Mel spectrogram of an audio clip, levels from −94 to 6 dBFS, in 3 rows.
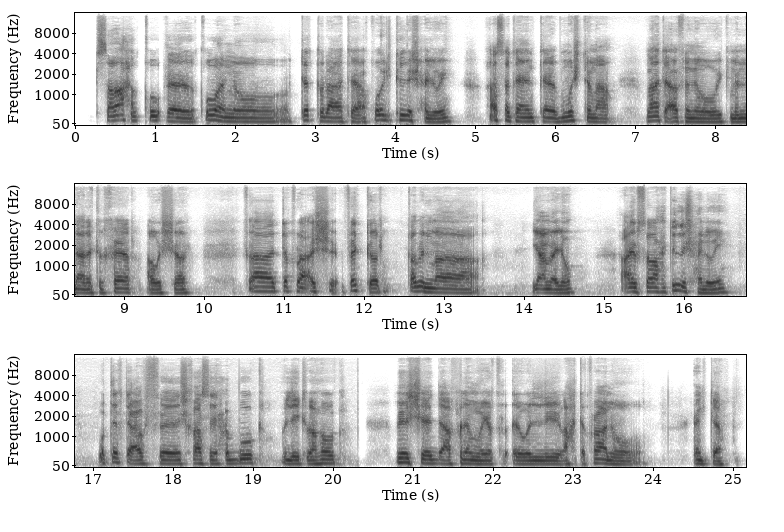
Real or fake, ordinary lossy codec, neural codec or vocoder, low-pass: fake; Opus, 64 kbps; codec, 32 kHz, 1.9 kbps, SNAC; 14.4 kHz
